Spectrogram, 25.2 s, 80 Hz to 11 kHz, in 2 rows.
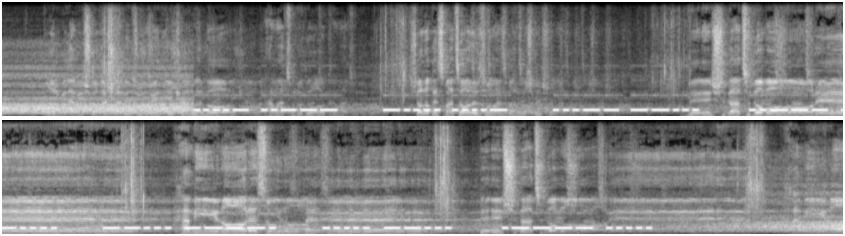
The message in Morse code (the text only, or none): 42 64 37 26 79 57 15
